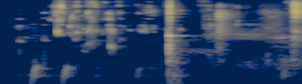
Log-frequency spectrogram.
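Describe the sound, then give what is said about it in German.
Liquor glugs and splashes as it is poured into a glass, with a series of gurgling drips followed by a brighter clink and continued trickling, fairly quiet. “Also das ist ein edler Tropfen. Ja, mal ein bisschen, ein bisschen die Luft aus dem Glas lassen, ne?”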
